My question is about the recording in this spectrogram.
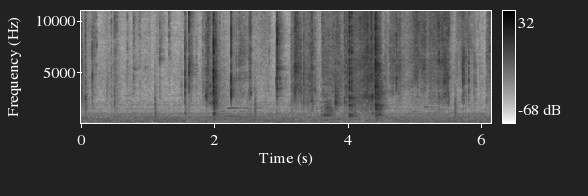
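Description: Corrugated cardboard and paper pieces being handled on a craft mat: light rustles and sharp little clicks, with a soft low thud about once a second.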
